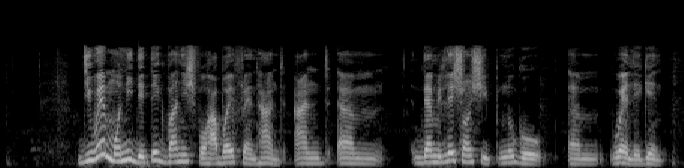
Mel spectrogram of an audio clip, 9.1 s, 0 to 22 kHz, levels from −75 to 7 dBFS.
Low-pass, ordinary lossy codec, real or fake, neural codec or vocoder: 7.2 kHz; AAC, 32 kbps; real; none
